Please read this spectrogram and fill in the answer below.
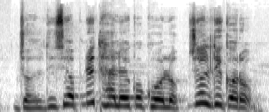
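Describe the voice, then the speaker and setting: A cartoonish character voice at a fairly high pitch moves along at a moderate pace. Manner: coaxing, sly.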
